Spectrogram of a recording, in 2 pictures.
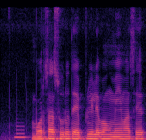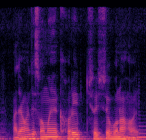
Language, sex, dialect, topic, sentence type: Bengali, male, Jharkhandi, agriculture, statement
